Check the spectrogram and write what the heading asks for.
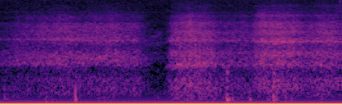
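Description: Steady low electrical hum on an old camcorder recording, with a breathy rush of noise on the microphone in the second half.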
